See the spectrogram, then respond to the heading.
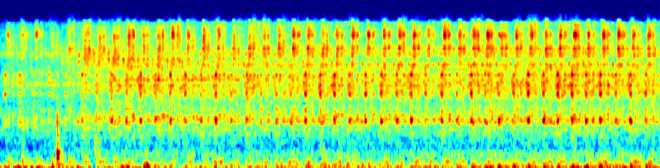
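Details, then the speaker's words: HF Deluxe motorcycle, after the loose bolt was replaced with another bolt, centered and tightened: even, quick idle with no knock or rattle, the noise now fixed. "Centre मिला कर के tight करके तब दिखाते देखिए बिल्कुल sound सही हो गया आपको"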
